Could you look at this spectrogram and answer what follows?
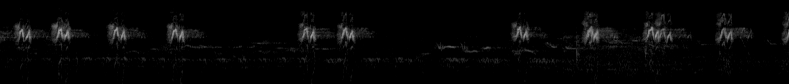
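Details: House sparrow chirping, recorded with a high-quality microphone: loud, short, harsh chirps in bursts of four or five, spaced about half a second apart, separated by brief pauses, with a faint steady tone and softer twitters in the background.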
